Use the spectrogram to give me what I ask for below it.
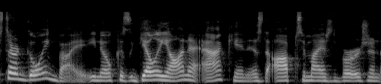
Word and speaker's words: Gellyahnah: Just start going by it, because Gellyahnah Aakhen is the optimized version of my birth name, which is Gellyahnah Aakhen.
